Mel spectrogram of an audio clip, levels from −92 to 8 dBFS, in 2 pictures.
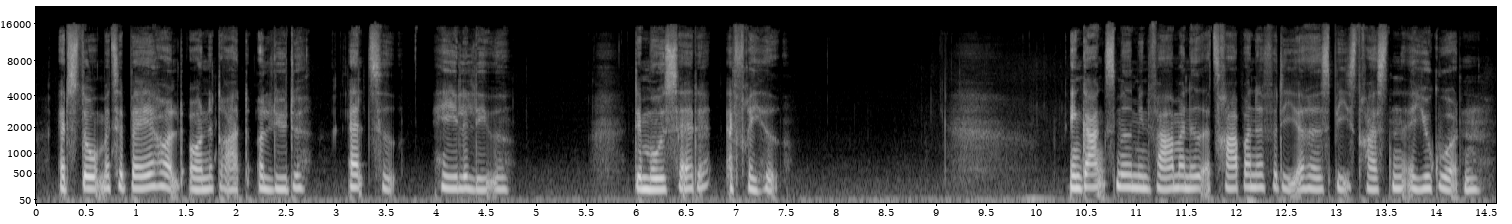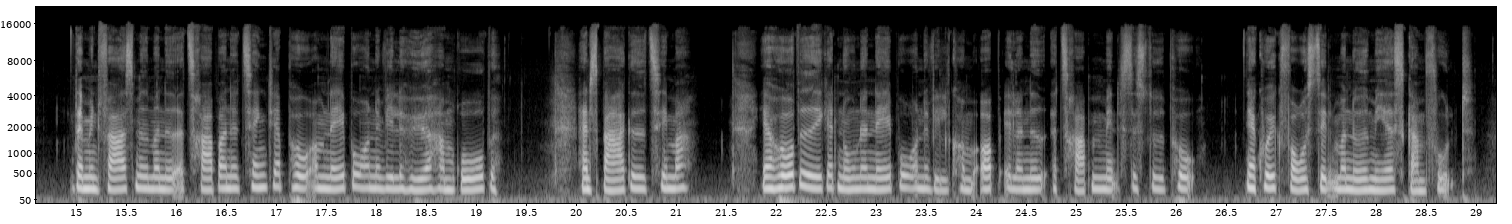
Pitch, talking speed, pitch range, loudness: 205 Hz, 160 wpm, 190-220 Hz, -18 LUFS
